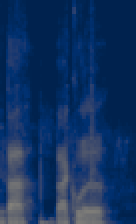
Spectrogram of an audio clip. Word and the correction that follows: Bakalova: How do you pronounce the last name? You said it before. – Maria Bakalova. – Maria Bakalova. Okay, thank you.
